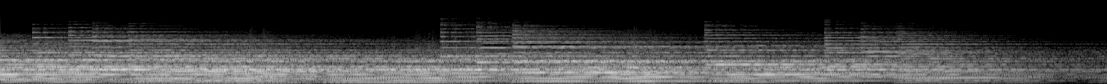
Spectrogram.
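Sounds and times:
background music of sustained tones: 0:00.0 - 0:11.0.

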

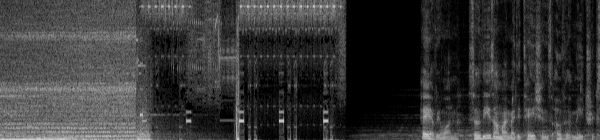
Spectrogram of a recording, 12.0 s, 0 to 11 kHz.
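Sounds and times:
deep low drone: 0:00.0 - 0:03.0
electronic glitch beeps and clicks: 0:02.6 - 0:07.0.

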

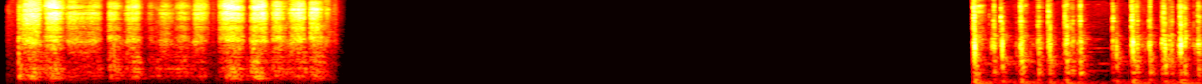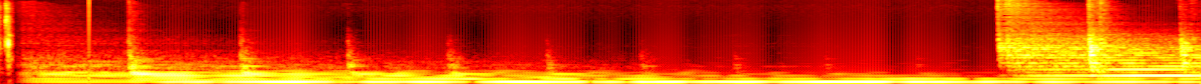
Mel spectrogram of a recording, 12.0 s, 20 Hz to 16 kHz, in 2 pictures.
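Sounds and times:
pen scratching on paper: 0:00.0 - 0:01.7.

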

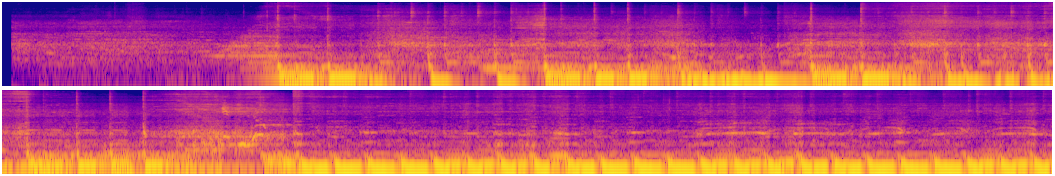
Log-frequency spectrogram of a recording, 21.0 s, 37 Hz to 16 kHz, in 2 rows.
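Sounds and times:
pop song over speakers: 0:02.5 - 0:21.0.

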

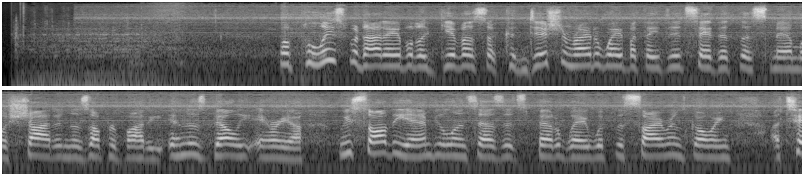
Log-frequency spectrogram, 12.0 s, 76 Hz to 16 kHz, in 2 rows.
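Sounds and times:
low outdoor rumble: 0:00.0 - 0:03.0.

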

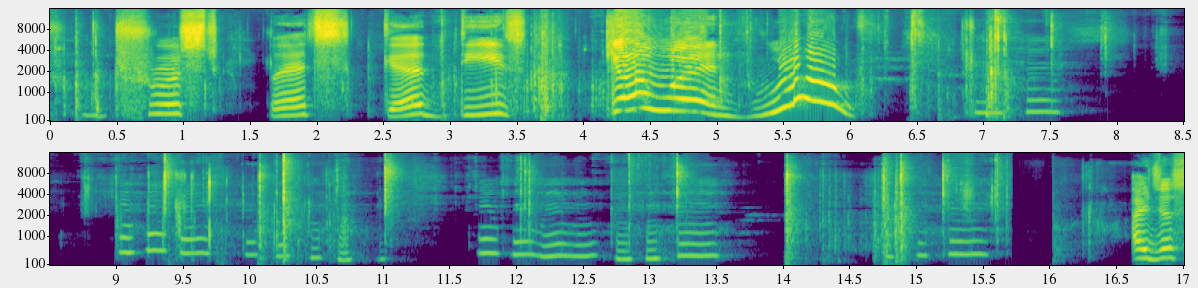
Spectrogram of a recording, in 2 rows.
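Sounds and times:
child humming: 0:05.9 - 0:07.7, 0:09.0 - 0:11.1, 0:11.7 - 0:13.7, 0:14.8 - 0:15.7.

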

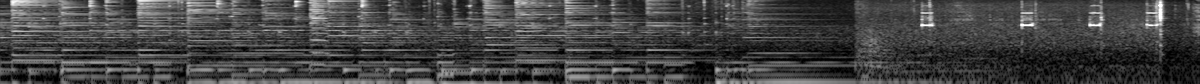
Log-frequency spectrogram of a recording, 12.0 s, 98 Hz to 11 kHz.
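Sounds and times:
acoustic guitar chord: 0:00.0 - 0:09.8
outdoor background noise: 0:00.0 - 0:12.0
short high electronic beeps: 0:09.2 - 0:09.4.

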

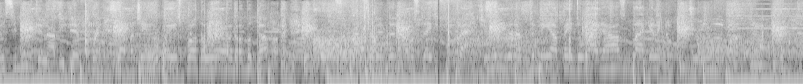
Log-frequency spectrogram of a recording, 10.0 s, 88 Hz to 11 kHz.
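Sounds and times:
hip hop beat: 0:00.0 - 0:10.0
skateboard wheels rolling on pavement: 0:00.7 - 0:10.0.

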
